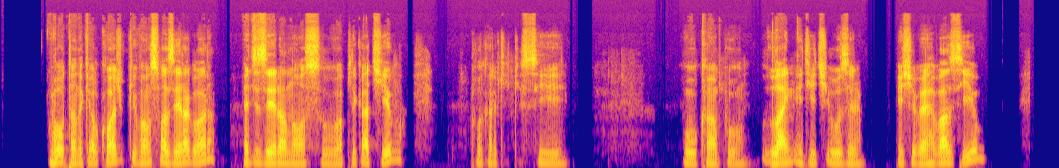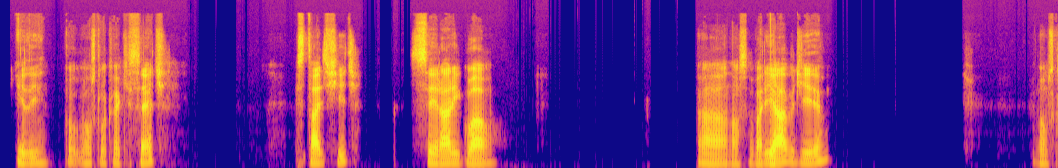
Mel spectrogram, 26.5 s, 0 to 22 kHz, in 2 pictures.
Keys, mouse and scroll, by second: 0.2-1.5 drag, 1.5-2.8 middle drag, 2.8 Return, 5.4-9.4 typing, 9.8 Return, 12.6-14.1 typing, 15.2 s, 15.3 Up, 15.8 Return, 16.0 Up, 16.1 s, 16.8 Down, 17.2 Return, 18.2 shift+9, 21.3-22.9 drag, 23.5 ctrl+c, 25.1 click.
